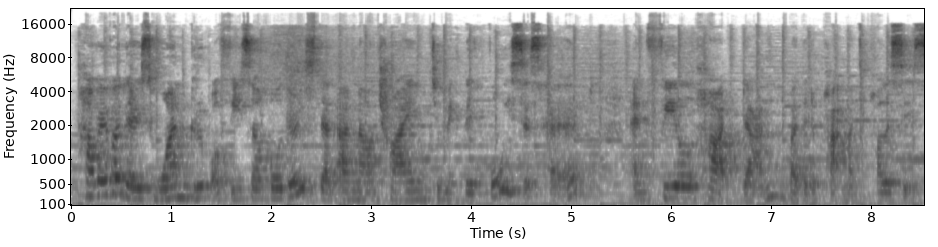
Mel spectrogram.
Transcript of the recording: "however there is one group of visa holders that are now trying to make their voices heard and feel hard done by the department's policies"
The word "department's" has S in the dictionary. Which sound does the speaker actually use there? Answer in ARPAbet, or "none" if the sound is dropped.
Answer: none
